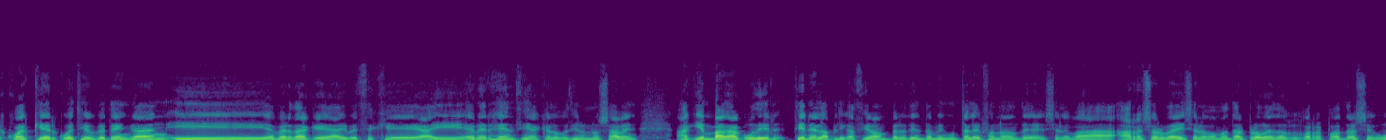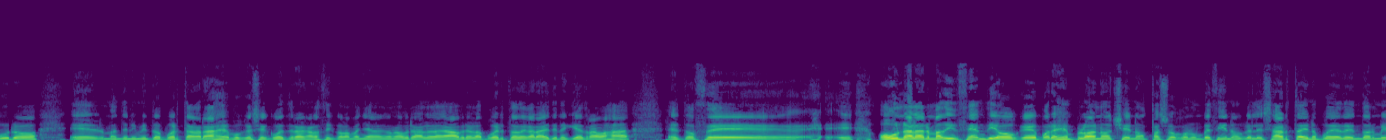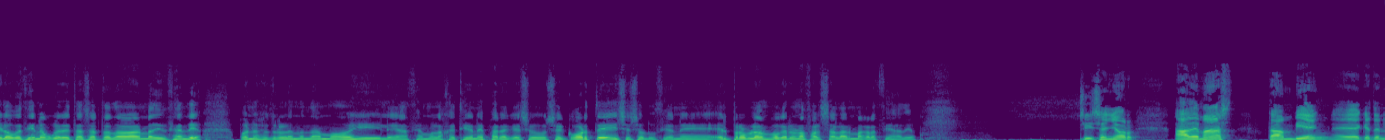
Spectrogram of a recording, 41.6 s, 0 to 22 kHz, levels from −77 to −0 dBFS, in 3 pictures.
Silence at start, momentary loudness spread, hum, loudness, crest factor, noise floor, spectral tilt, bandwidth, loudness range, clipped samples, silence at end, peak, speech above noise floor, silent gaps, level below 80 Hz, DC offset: 0 s; 11 LU; none; -21 LUFS; 20 dB; -56 dBFS; -7.5 dB/octave; 11.5 kHz; 9 LU; under 0.1%; 0 s; 0 dBFS; 35 dB; none; -54 dBFS; under 0.1%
